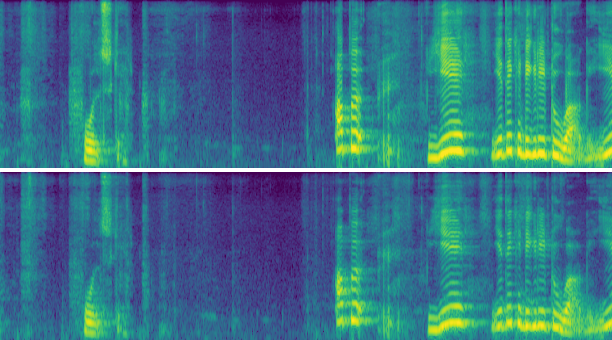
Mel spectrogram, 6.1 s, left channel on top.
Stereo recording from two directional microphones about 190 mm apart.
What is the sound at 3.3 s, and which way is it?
Speech, 40° left (ahead or behind).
